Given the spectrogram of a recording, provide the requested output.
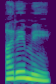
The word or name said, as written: ಅರೆಮೆಯ್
